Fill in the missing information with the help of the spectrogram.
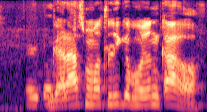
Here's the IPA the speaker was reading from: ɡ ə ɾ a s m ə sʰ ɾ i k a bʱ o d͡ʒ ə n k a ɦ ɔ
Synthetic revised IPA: ɡ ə ɾ a s m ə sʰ l i k e bʱ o d͡ʒ ə n k a ɦ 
